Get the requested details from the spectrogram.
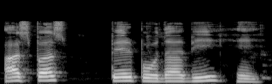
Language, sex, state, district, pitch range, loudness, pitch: Hindi, male, Arunachal Pradesh, Lower Dibang Valley, 150-185 Hz, -16 LUFS, 165 Hz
